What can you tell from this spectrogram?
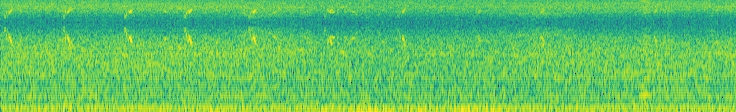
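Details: Low, constant droning hum of a bee swarm being captured into a fresh hive body in Watkinsville, Georgia, with faint clucking and brief high chirps from fowl or birds sounding intermittently behind.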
